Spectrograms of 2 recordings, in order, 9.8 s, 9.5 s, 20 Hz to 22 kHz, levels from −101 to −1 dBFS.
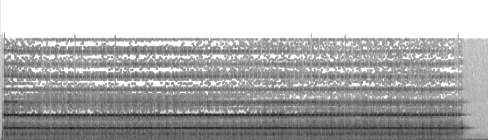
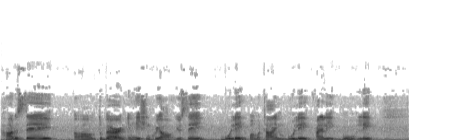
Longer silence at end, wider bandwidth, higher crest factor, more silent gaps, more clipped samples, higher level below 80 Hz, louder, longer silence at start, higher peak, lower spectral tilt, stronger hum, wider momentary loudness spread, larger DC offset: second, 0 s vs 1.3 s; first, 16 kHz vs 12 kHz; about the same, 14 dB vs 18 dB; neither; neither; about the same, -42 dBFS vs -44 dBFS; first, -17 LUFS vs -27 LUFS; about the same, 0 s vs 0 s; first, -4 dBFS vs -10 dBFS; second, 0.5 dB/octave vs -5 dB/octave; neither; second, 5 LU vs 17 LU; neither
